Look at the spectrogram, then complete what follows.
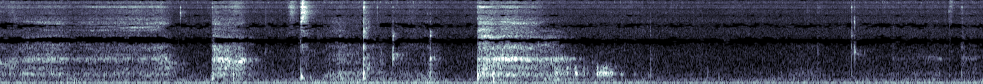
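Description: A person breathing audibly through nose and mouth, with several short breaths and sniffs, while his hands make soft taps and rustles as he signs. A steady low hum sits underneath.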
